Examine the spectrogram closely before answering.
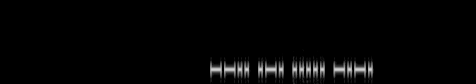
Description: Morse code, heard as a keyed tone, about 36 wpm, 700 Hz. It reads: ZR5C
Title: DXCC-100 Call Signs - 4 Characters - 35wpm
